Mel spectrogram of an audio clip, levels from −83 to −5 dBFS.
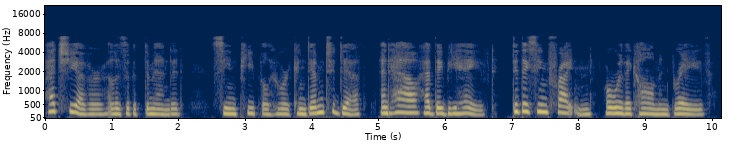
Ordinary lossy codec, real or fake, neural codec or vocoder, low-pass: MP3, 32 kbps; real; none; 7.2 kHz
